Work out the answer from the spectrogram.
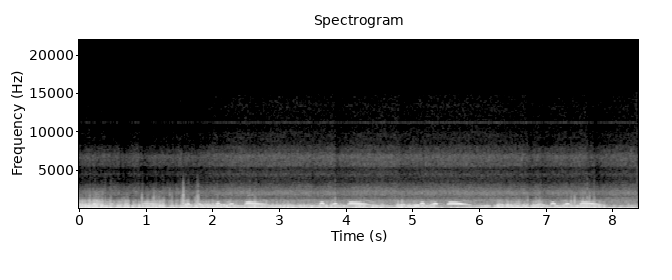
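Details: Spotted dove decoy calling during trapping on a windy day. Brief double notes and drawn-out falling coos recur through the clip, partly masked by heavy gusting wind.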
